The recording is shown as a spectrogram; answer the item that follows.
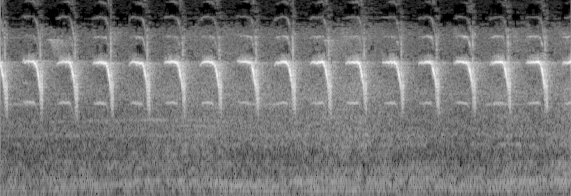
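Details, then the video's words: Prinia calling a rapid, metronome-like chain of sharp high 'klik' notes, about fifteen in under six seconds, loud and clear above light ambient noise. "Prenjak Klik Klik Gacor Suara Alam Dan Isian || Prenjak Klik Klik Pasti Nyaut"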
